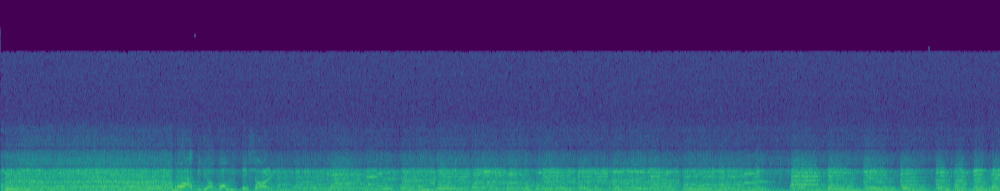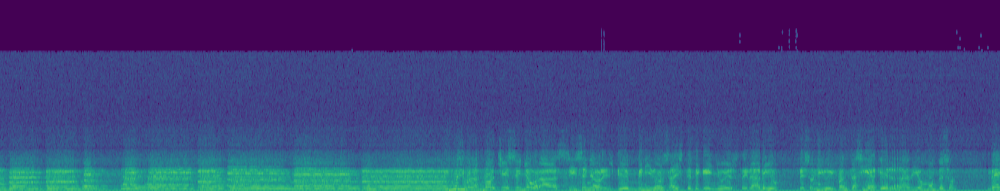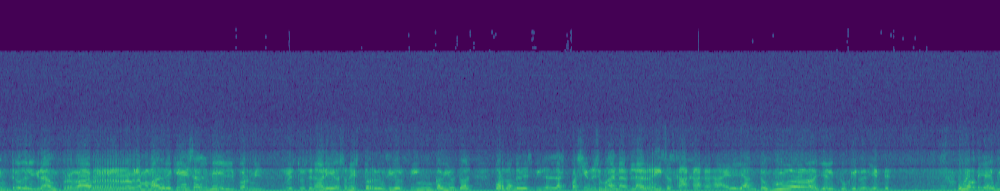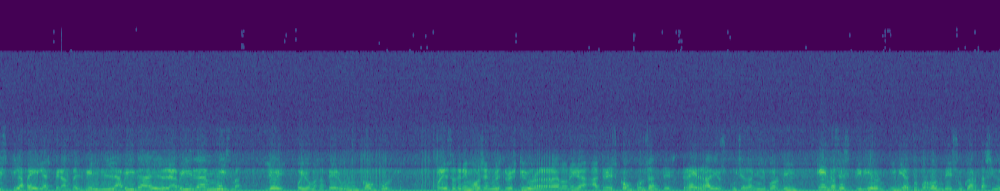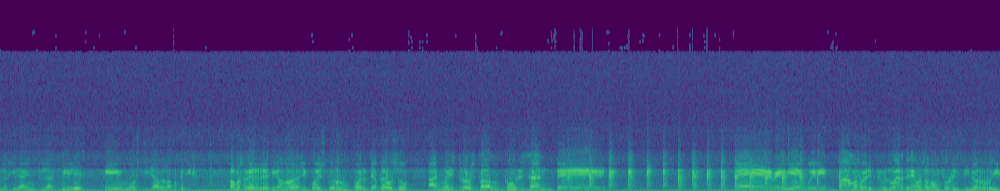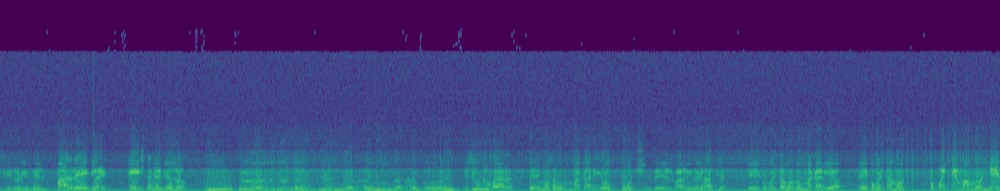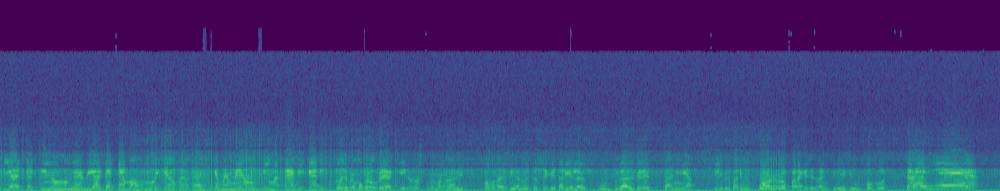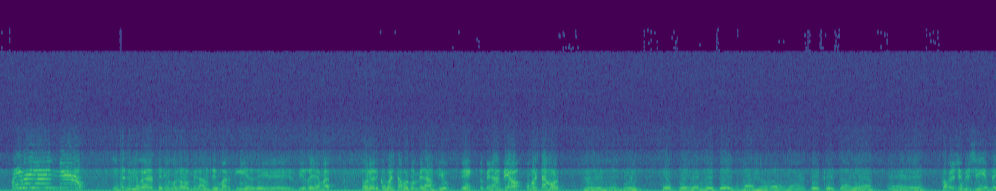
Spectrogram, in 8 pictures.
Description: "Radio Montesol", presentació i concurs entre oïdors d'"Al mil por mil".
Entreteniment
